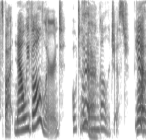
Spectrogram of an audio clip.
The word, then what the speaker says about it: otolaryngologist: It is otolaryngologist. – Otolaryngologist. – That's, yeah. So I wasn't sure if it was like a hard G in the first G, but it is otolaryngologist, unless the pronouncer videos have lied to me, which is possible.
